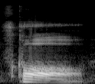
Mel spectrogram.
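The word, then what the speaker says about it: 不孝: 발음은 후코.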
